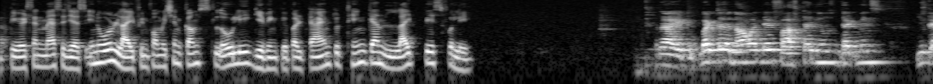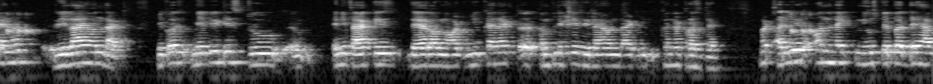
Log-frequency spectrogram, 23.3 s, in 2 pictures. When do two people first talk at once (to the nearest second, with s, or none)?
none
